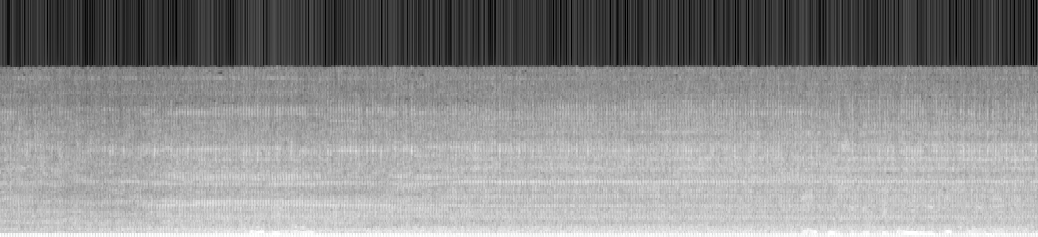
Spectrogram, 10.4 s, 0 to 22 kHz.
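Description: Talon 150 cc buggy engine idling steadily.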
